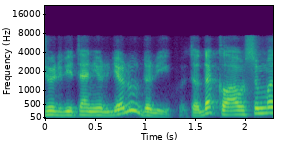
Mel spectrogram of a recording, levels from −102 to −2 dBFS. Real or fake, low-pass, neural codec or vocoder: fake; 7.2 kHz; codec, 24 kHz, 0.5 kbps, DualCodec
